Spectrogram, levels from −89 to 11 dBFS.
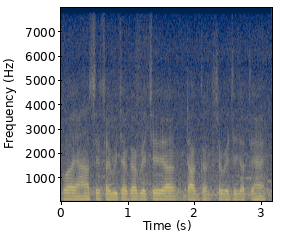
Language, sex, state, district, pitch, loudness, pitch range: Hindi, male, Chhattisgarh, Raipur, 120 Hz, -17 LUFS, 115-120 Hz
